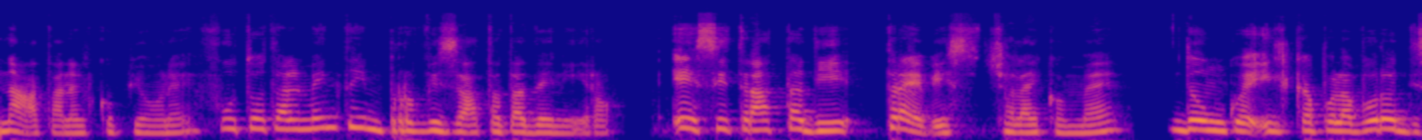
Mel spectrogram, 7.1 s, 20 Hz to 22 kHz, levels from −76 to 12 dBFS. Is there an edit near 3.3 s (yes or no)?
yes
